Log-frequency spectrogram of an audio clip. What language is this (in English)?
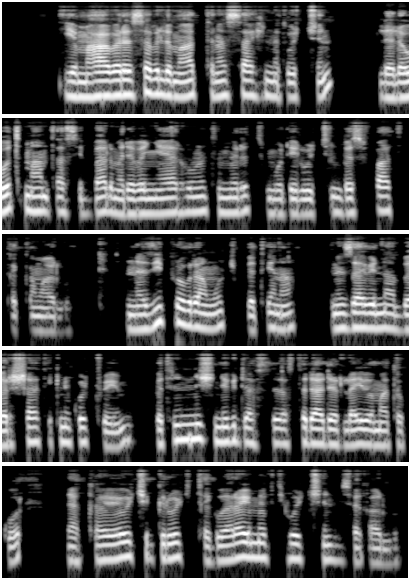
Amharic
